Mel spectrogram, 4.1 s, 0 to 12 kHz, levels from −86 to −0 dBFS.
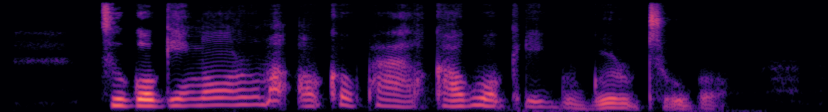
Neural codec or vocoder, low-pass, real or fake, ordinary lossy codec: codec, 16 kHz in and 24 kHz out, 0.4 kbps, LongCat-Audio-Codec, four codebook decoder; 10.8 kHz; fake; none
